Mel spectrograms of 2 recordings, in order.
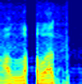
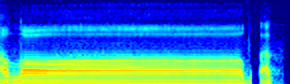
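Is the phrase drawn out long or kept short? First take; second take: short; long. First: The phrase is said short, not drawn out. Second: The phrase is drawn out long.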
